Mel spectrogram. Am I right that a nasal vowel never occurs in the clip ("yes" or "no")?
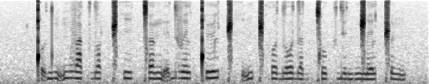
yes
